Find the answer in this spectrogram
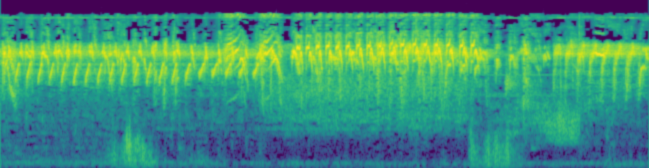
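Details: Lure sound for attracting sunbirds: rapid, thin, high twittering trills repeated nearly three times a second, layered and noisy, with two short low thumps.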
